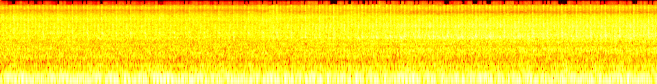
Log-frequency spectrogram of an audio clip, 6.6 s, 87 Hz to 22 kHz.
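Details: 1974 Alfa Romeo 2000 petrol engine with Weber carburettors idles with a deep, uneven, lumpy beat; it drives OK but the carbs sometimes spit at 2500 rpm.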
